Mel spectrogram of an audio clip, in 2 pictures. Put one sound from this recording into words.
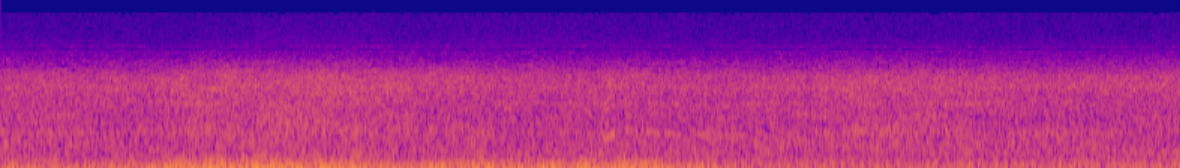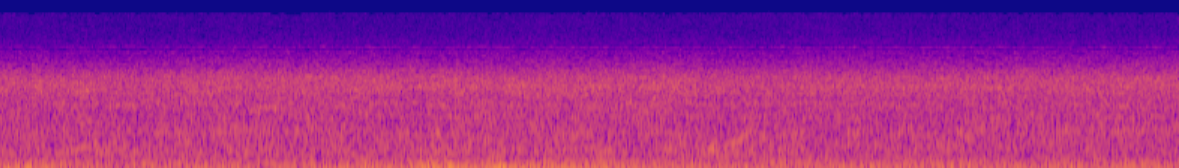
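A jet airliner roars loudly as it takes off and climbs away.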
